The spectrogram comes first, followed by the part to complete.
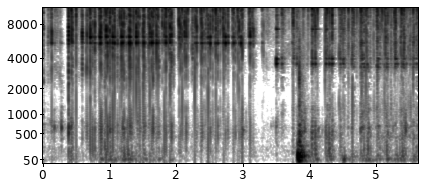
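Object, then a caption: Glass mason jar. Fingernails tap rapidly on a pumpkin-themed glass mason jar, making a steady stream of bright, short clicks with faint glassy clinks and a light rattle. Near the end, one heavier tap adds a brief low thump.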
